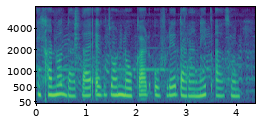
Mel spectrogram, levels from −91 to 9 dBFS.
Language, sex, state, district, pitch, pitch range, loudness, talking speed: Bengali, female, Assam, Hailakandi, 250 Hz, 230-265 Hz, -18 LUFS, 110 wpm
